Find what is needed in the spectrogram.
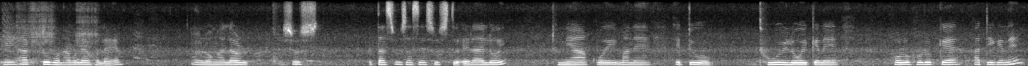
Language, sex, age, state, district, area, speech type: Assamese, female, 30-45, Assam, Darrang, rural, spontaneous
